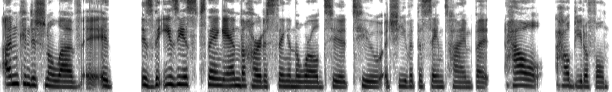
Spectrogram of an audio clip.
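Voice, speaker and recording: A woman's voice: on the low side, fairly even intonation, a little slow, no echo, clean studio sound. A young adult woman hosting an interview, asking open questions and affirming her guest's answers. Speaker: podcast host.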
